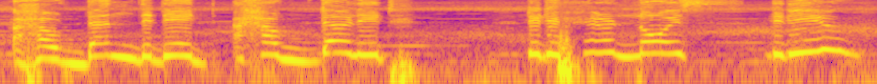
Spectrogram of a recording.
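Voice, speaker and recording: A guilt-ridden, commanding king in an amateur stage play, acted by a woman. The delivery swings widely in pitch and sits fairly high, with clear music behind it. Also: animated, normal speed, fairly bright tone. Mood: guilty, shaken. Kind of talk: amateur stage drama acting.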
